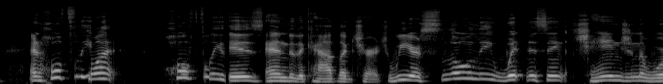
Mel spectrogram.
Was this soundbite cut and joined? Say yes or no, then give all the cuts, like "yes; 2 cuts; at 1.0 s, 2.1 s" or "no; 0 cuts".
yes; 4 cuts; at 0.9 s, 2.3 s, 2.6 s, 5.7 s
